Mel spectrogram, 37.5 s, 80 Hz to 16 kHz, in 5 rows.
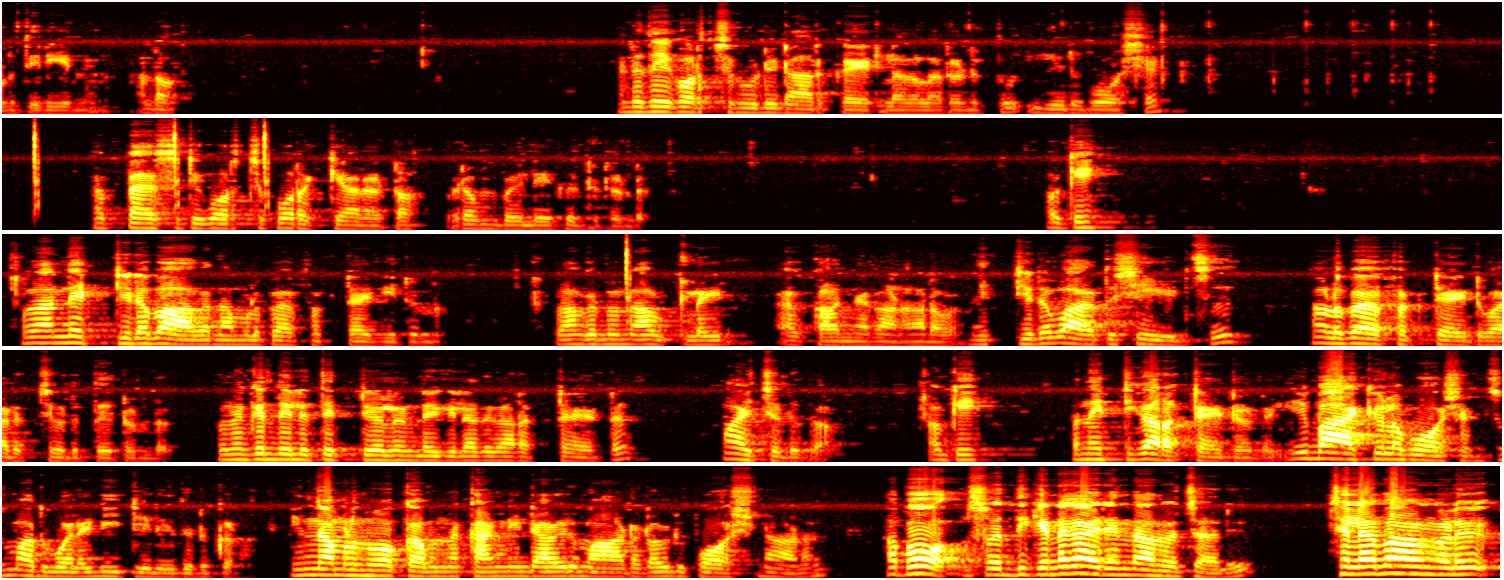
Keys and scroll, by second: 5.6-7.6 typing, 13.7-14.5 typing, 16.5 ctrl+-, 28.6 ctrl+-, 28.7 ctrl+=, 29.3 ctrl+=, 34.1 typing.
